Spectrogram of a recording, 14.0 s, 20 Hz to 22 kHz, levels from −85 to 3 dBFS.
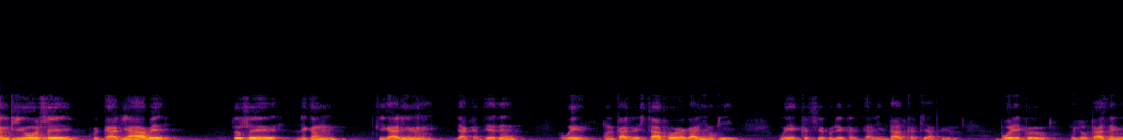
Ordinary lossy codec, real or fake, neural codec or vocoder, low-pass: none; fake; autoencoder, 48 kHz, 32 numbers a frame, DAC-VAE, trained on Japanese speech; 7.2 kHz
